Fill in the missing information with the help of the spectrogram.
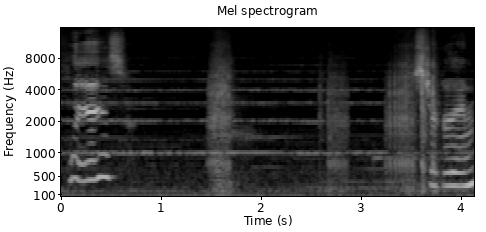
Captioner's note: creaking footsteps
